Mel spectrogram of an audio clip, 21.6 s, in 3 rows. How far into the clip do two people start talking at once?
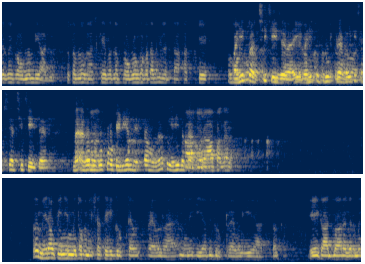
4.7 s

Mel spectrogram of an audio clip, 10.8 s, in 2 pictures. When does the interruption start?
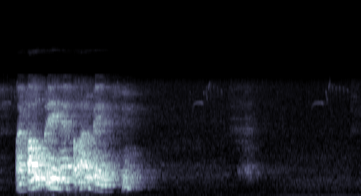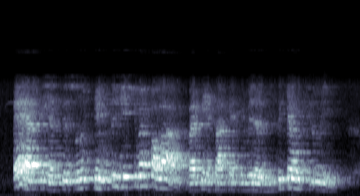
none

